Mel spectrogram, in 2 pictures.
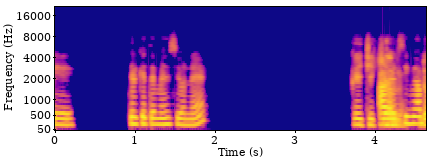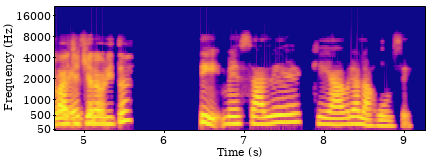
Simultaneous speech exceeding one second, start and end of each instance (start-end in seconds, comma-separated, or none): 4.0-5.2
